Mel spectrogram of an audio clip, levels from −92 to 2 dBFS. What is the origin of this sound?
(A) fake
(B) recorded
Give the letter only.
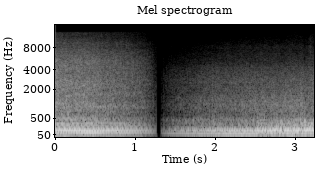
B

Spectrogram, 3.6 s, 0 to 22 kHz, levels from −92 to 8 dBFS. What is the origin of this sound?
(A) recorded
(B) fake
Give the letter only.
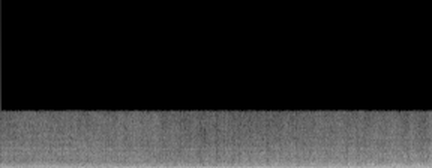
A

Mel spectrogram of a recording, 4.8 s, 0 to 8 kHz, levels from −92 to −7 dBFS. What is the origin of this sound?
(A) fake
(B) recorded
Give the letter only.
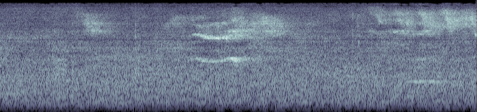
A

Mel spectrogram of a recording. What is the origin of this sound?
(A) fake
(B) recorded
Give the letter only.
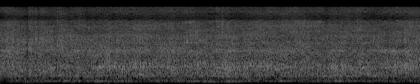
A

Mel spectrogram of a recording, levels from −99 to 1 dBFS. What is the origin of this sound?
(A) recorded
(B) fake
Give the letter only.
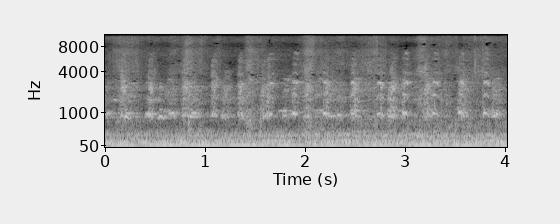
A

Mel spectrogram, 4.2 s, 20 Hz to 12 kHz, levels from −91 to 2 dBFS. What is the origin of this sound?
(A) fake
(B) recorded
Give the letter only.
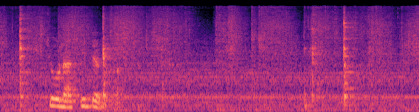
B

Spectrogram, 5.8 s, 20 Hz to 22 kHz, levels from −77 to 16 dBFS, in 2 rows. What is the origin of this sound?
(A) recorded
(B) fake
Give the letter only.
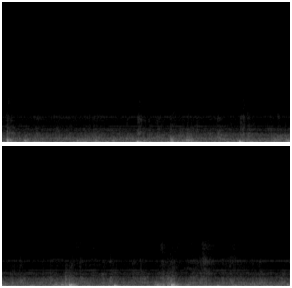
A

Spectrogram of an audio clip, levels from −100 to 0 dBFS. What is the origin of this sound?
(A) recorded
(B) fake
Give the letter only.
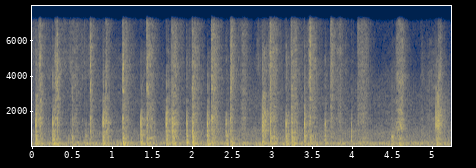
B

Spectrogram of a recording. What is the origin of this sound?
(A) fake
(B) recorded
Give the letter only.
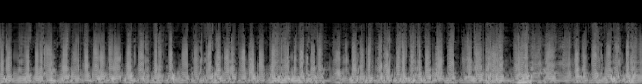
A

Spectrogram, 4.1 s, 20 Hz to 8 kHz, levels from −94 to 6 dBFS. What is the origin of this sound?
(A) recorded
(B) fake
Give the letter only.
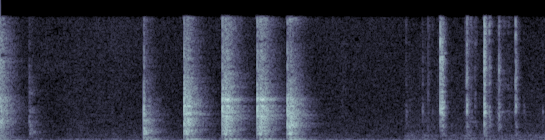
A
